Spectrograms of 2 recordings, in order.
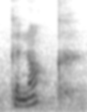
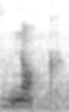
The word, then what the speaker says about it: knock: one is k-n-o-c-k now how do we pronounce it do we pronounce it as kanok no it's nok right we strike at a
